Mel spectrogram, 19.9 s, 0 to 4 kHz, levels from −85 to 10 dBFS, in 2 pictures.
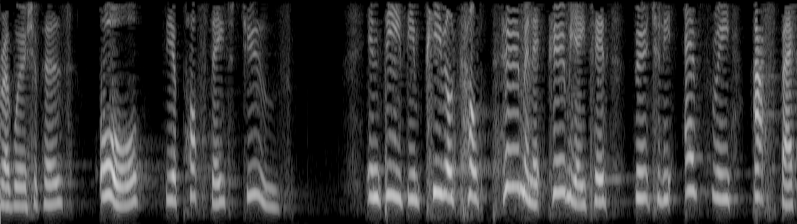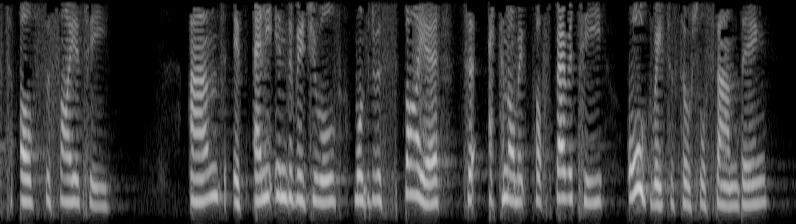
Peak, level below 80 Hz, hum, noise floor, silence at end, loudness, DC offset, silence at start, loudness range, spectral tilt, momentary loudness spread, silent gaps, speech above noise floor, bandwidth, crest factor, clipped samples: -2 dBFS; -74 dBFS; none; -73 dBFS; 0.4 s; -22 LUFS; under 0.1%; 0 s; 3 LU; -9.5 dB/octave; 11 LU; none; 51 dB; 4 kHz; 20 dB; under 0.1%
